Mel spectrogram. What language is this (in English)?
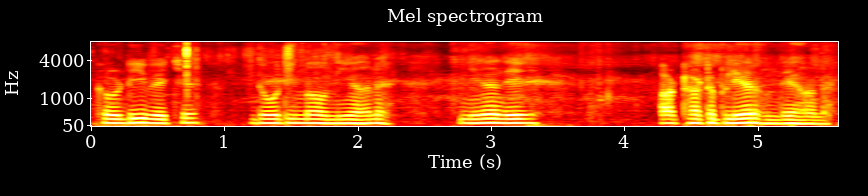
Punjabi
